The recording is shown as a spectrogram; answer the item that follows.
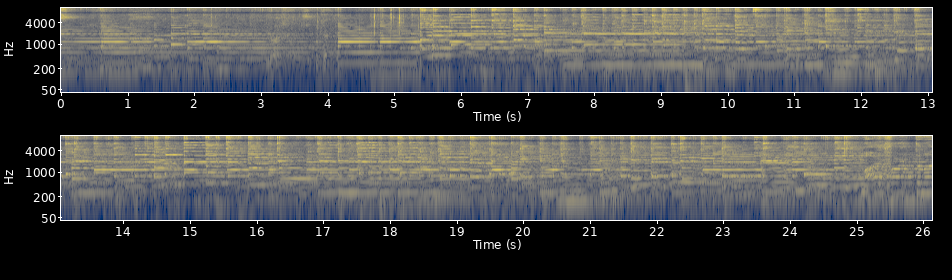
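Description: Instrumental folk introduction: a fiddle plays the melody in long held notes over strummed mandolin and bouzouki accompaniment.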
